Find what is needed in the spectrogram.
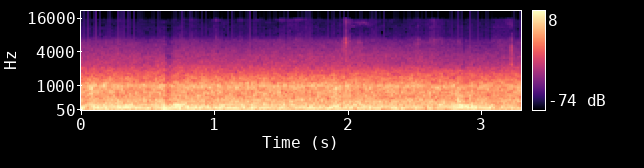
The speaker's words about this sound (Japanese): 今まだサンフランシスコで高速道路に乗ったばっかりなので、だいたい今から40分とか50分ぐらいずっと高速道路を飛ばし続けるという状況になります。今車線変更したいんですけど、すげえ隣で他の車がブロックしてくる状態でちょっと困ってます。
